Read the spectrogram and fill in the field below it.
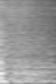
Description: GRIT SNARE

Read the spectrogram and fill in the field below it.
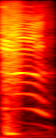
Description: VOX; Zero G; Man Machine

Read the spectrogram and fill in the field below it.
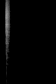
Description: closed hats, Fricke MFB-522

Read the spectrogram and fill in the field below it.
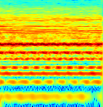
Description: organ, all stops; Keith Emerson Signature Series

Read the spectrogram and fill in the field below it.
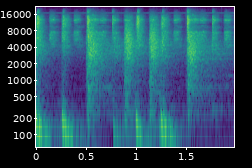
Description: LOOP120; Sounds Good - Eurotech

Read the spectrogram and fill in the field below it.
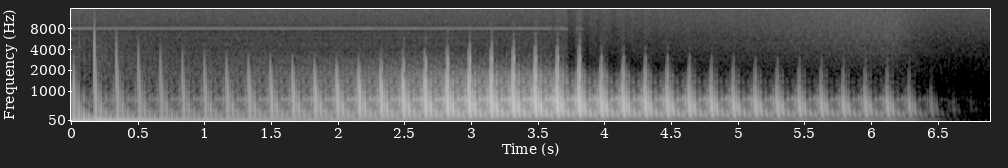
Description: Flyby Hi; Lost Tapes From Mars

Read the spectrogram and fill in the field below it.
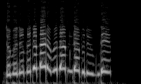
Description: SCAT; Spectrasonics; Vocal Planet; Jazz FX; CHEESESCAT

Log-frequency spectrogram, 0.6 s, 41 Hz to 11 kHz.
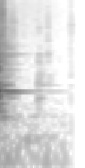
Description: TAR; Roland - LA Composer vol. 3

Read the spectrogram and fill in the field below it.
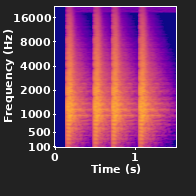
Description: Beat, Old Skool House, 132bpm

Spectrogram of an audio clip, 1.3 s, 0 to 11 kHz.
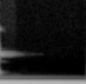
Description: F#2, Electric Pianos; Wizoo

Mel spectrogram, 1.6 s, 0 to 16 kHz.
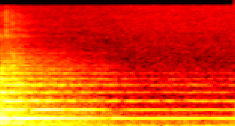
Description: Bass Piz G B2; Digital Sound Factory Virtuoso

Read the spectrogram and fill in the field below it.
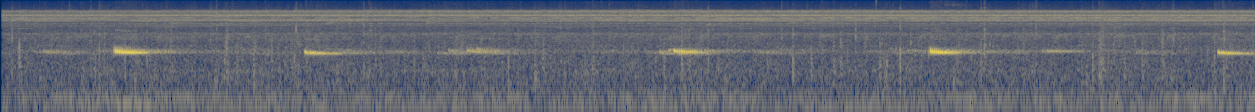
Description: Rain Forest, environments; Sonic Foundry (Sony Creative Software); Ambient Grooves

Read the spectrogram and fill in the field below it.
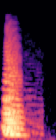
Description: chord one shot brass D#, Classic Chicago House; Sample Magic; Chord Shots

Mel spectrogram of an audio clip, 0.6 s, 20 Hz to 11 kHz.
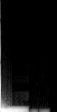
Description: BD ANALOG; Sound & Vision - Gigapack II CD 2

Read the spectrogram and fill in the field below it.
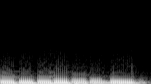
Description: bass loop, Ragga & Dub Reggae; AKAI; USB Soundscan vol.27

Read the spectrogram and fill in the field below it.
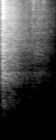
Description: shakers

